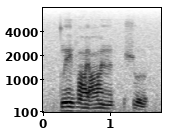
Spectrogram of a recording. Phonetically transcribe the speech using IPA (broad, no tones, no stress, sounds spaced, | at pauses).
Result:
tʷ ɛ̃ v ʕ ə ʕ ə̃ | ʃ ʊ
